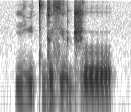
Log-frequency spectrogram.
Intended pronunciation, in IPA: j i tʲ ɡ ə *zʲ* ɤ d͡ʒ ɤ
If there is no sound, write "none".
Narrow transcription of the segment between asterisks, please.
zʲ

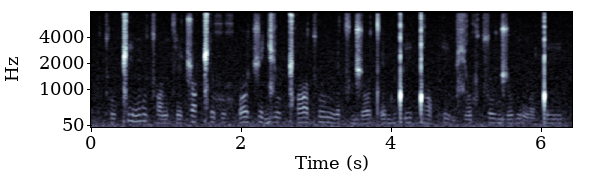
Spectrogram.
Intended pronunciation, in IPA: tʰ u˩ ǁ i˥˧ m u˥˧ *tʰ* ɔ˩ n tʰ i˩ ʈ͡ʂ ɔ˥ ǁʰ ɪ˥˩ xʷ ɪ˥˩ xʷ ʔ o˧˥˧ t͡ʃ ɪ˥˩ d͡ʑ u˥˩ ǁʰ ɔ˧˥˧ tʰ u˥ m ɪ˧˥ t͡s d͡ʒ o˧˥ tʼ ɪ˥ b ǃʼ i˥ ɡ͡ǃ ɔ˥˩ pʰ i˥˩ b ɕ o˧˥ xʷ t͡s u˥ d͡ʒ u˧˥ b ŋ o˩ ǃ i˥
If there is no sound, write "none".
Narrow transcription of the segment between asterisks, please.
tʰ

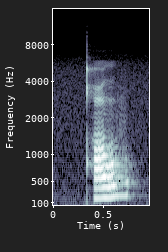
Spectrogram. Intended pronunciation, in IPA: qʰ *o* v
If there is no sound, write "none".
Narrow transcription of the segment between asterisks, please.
o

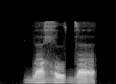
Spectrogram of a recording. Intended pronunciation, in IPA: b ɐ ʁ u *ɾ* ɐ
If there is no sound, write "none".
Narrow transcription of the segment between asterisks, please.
d̪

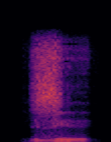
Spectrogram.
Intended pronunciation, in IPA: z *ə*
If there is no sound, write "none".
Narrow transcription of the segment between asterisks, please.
ɪ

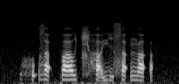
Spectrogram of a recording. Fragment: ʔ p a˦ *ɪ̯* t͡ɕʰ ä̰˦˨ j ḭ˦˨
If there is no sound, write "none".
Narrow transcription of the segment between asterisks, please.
ʊ̯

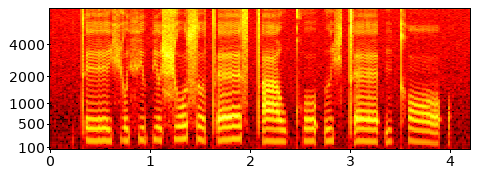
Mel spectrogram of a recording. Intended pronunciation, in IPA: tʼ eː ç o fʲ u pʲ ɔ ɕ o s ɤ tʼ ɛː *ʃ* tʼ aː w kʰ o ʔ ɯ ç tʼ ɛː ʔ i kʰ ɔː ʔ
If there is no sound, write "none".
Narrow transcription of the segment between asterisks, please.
s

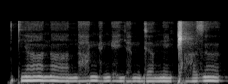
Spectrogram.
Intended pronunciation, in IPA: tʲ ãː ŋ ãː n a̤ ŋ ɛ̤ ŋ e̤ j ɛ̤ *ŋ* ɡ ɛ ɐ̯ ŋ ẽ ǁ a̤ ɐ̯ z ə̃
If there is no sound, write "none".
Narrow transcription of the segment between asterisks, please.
m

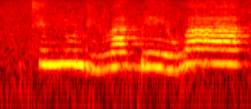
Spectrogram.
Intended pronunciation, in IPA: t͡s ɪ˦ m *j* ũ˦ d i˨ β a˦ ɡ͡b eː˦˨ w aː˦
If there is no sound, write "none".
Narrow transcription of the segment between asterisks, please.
j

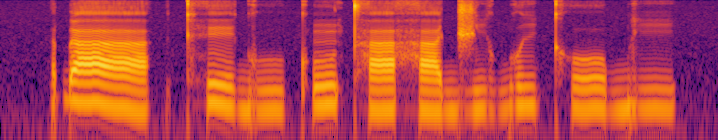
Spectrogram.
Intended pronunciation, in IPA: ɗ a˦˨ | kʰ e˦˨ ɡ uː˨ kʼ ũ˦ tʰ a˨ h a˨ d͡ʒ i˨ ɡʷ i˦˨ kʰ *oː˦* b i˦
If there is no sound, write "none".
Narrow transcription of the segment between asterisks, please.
oː˦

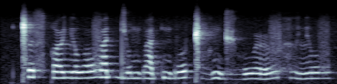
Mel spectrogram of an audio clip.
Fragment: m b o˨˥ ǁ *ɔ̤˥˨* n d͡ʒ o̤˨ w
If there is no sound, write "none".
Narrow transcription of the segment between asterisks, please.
ɔ̤˨˩˦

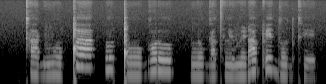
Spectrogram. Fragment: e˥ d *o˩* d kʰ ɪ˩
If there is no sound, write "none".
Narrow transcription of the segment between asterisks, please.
o˩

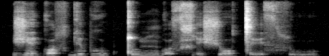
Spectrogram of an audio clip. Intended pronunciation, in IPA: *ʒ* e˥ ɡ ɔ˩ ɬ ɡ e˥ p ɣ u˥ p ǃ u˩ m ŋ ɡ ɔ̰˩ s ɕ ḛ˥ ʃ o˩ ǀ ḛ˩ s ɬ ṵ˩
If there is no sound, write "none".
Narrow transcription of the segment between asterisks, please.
ʒ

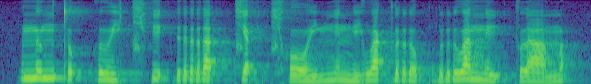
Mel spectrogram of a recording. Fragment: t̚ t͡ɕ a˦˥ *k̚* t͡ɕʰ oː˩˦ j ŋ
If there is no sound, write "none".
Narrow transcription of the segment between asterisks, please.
k̚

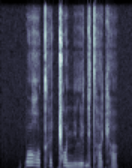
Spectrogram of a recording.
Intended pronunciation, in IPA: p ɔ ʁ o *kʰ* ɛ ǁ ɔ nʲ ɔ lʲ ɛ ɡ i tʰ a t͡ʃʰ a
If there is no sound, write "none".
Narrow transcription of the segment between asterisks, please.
kʰ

